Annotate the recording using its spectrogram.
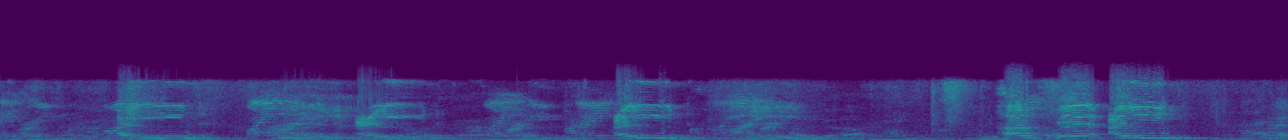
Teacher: تھوڑا سا آواز میں کھچاؤ ہوگا · حلق کے بیچ سے درمیان حلق سے نرمی کے ساتھ تلفظ کرنا ہے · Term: حرف عین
